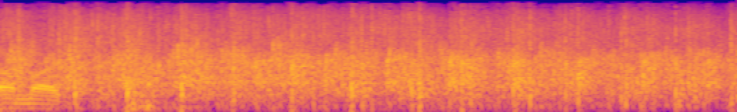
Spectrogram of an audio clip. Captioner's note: applause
